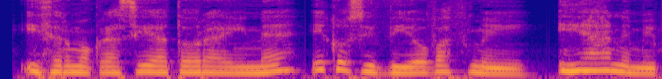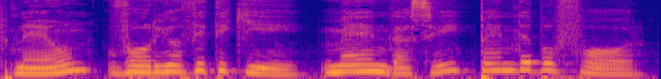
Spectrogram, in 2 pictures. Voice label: weather female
